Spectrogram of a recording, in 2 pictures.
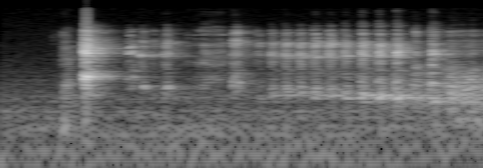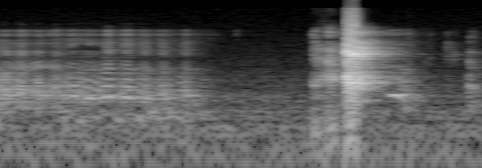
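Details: Boston terrier puppy wanting to play makes gremlin-like noises: a sharp yip, then a drawn-out raspy, gurgling whine that fades, followed after a pause by a loud abrupt yelp.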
